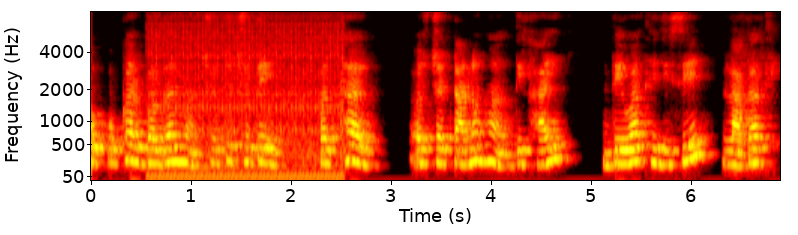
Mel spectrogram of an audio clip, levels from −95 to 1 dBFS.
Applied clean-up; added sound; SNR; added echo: none; Engine; 12 dB; reverberation time 0.3 s.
